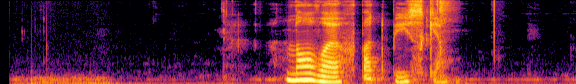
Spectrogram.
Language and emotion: Russian, sad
